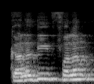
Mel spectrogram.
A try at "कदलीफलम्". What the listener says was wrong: Kadali palam. Not kalida palam. Kadali palam.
